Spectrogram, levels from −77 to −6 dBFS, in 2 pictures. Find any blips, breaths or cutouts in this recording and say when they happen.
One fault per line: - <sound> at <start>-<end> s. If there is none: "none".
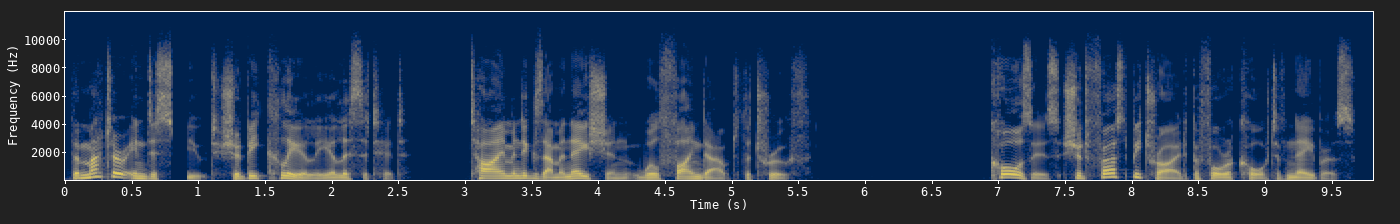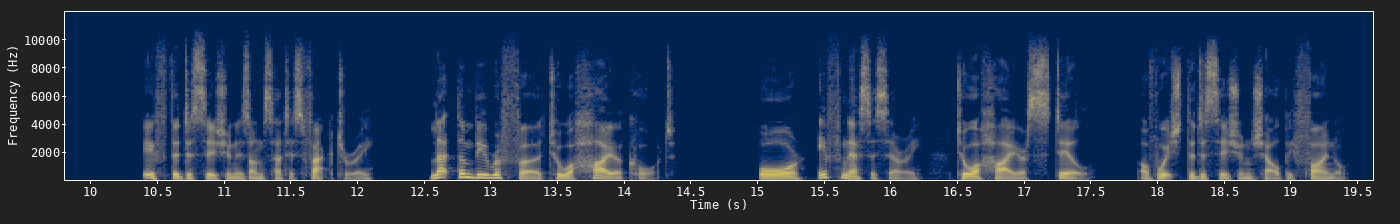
- dropout at 0.8-0.9 s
